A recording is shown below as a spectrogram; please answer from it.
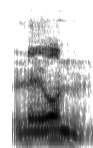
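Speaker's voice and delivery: sharp, loud call of his name; angry. A narrator's reading. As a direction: snap his name in annoyance. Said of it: "respondió ella enfadada". (enfadada, nombre dicho en voz alta)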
